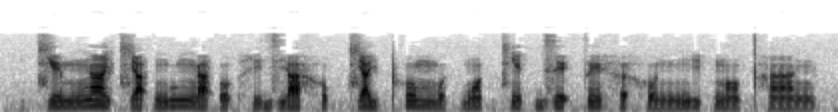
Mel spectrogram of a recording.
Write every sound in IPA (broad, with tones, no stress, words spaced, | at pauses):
t͡ɕe˧m ŋã˥˧t͡ɕa˨ʔ ŋu˦ŋa˨ʔo˨ʔ hi˨˩d͡zja˧ho˨p̚t͡ɕa˦j pʰo˦ mo˨t̚ bɔ̃˦t̚t͡ɕẽ˦t̚ d͡ze˦ʔ t̪ẽ˦hə˧ho˨˩nŋi˦ʔ n̪ɔ̃˨˩t̪ʰã˧ŋ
